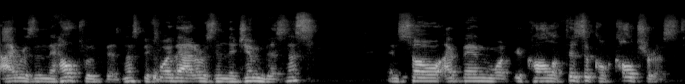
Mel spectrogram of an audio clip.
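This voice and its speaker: A man speaks with a fairly high pitch, a somewhat breathy sound and flat, monotone intonation. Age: 70s. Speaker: chiropractor. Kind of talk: testimonial.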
